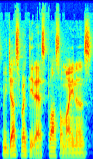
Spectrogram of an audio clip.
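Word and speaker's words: ±: Okay, but you must pronounce this as plus or minus x. Okay, if you to pronounce this as plus or plus and minus, sorry, I can't even say it.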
